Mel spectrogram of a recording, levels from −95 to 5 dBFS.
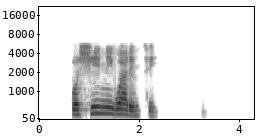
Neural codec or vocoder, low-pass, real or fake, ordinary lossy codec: none; 5.4 kHz; real; Opus, 24 kbps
